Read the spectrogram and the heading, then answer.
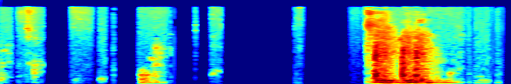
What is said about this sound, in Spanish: Vale, voy a echar a puerta.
